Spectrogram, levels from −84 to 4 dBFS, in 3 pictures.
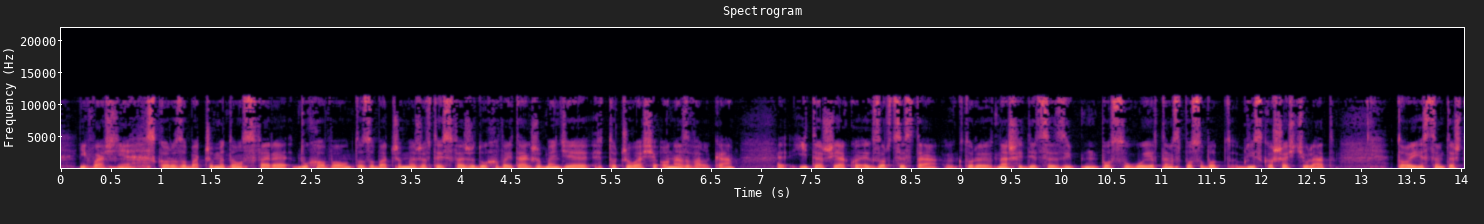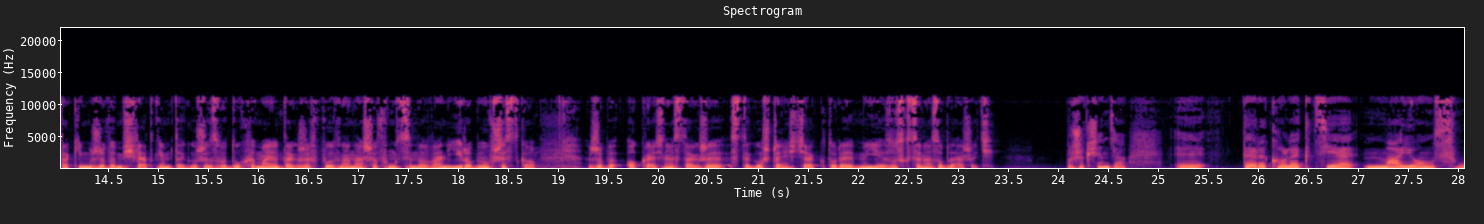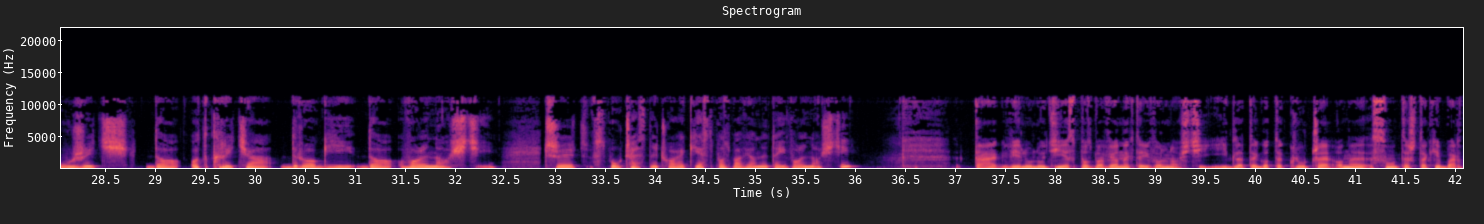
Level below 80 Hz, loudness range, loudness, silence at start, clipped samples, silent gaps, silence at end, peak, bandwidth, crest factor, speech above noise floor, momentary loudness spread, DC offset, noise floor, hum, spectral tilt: -48 dBFS; 3 LU; -24 LUFS; 0 s; under 0.1%; none; 0 s; -6 dBFS; 11.5 kHz; 16 dB; 37 dB; 7 LU; under 0.1%; -60 dBFS; none; -5 dB/octave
